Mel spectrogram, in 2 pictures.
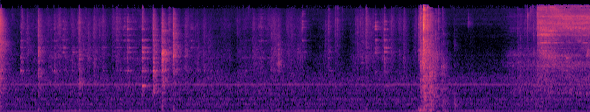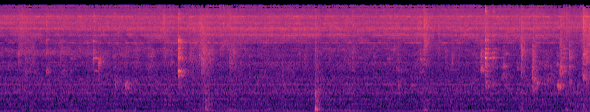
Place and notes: A day in the building's kitchen.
